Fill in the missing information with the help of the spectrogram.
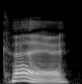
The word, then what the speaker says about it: que: It's a French saying, so it's K pronounced que, as opposed to the Spanish K pronounced K.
